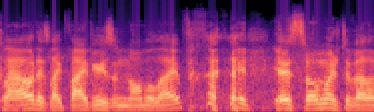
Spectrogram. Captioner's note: laughs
